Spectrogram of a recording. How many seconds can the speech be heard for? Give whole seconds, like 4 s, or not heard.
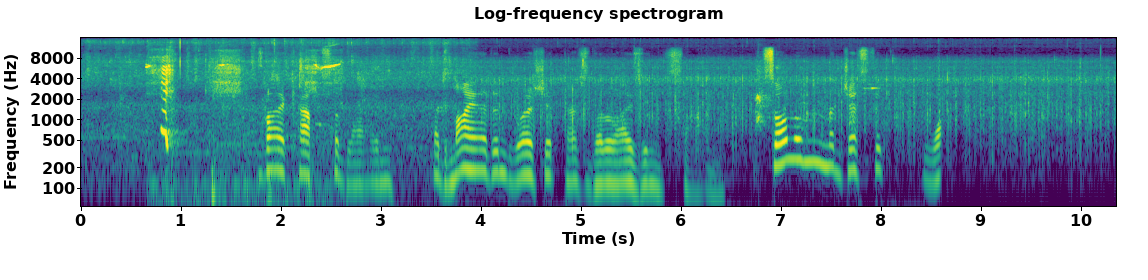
7 s.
